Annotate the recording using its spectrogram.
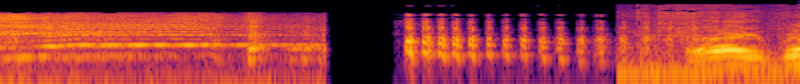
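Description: Edited comedy soundtrack: a held musical sound effect with one steady note, cut off abruptly into about half a second of dead silence. A fast pulsing music clip follows, and a voice with sliding pitch comes in near the end.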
